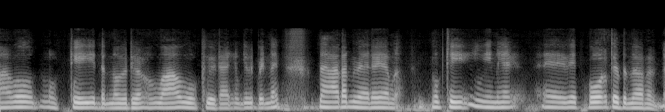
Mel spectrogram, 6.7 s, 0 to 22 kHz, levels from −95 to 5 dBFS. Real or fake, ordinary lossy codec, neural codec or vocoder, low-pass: fake; none; codec, 16 kHz, 0.5 kbps, FreqCodec, larger model; none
